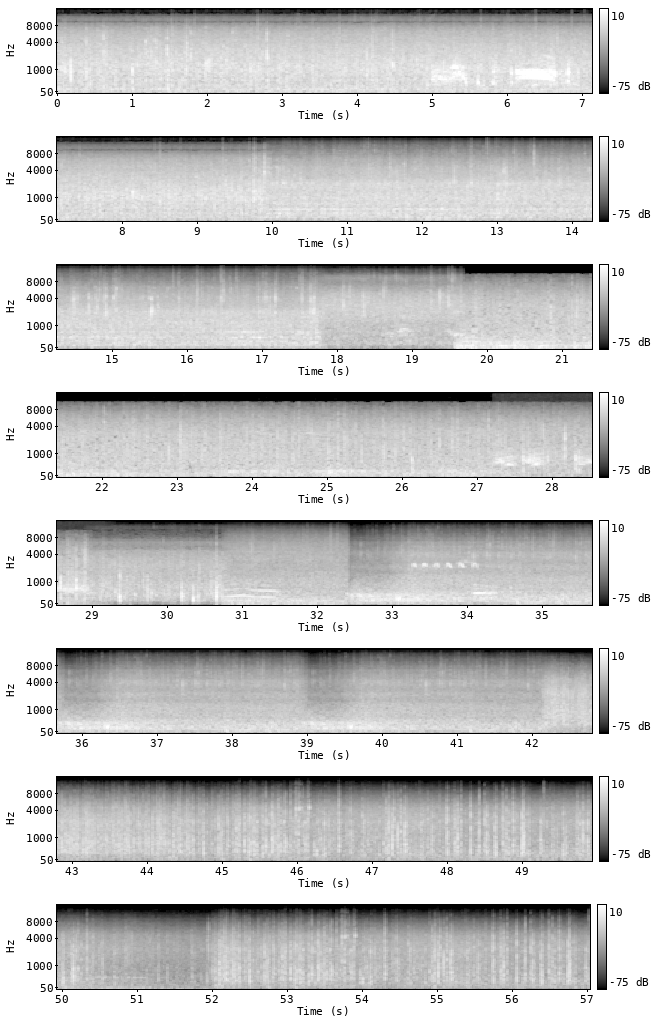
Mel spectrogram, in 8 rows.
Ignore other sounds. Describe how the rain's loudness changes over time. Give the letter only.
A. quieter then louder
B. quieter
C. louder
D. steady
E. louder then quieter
B.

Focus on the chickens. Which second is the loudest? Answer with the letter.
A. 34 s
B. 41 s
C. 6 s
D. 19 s
C.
